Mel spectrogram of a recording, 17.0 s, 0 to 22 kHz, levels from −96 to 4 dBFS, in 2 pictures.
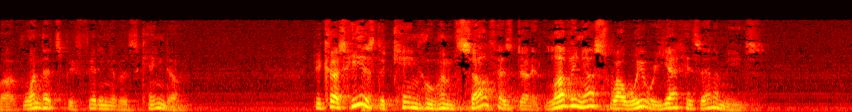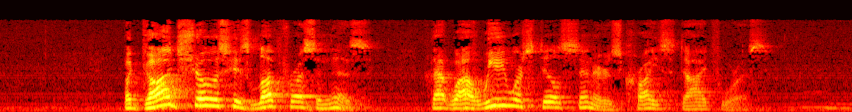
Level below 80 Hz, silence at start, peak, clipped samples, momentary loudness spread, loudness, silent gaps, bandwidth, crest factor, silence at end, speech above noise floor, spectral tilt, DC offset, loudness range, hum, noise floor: -58 dBFS; 0 s; 0 dBFS; under 0.1%; 18 LU; -23 LUFS; none; 10.5 kHz; 24 dB; 0.05 s; 30 dB; -5.5 dB/octave; under 0.1%; 11 LU; none; -53 dBFS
